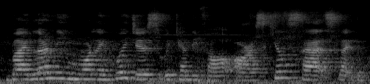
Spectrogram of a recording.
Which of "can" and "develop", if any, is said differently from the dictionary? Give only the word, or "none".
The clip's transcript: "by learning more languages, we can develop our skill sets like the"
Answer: develop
